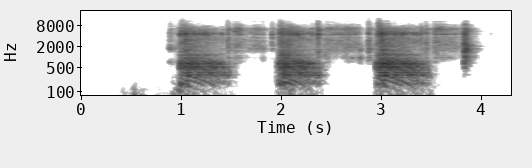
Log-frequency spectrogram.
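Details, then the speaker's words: Husqvarna 435 chainsaw that won't start, with fuel running out of the muffler and spark now showing: three cord pulls, each a harsh rasping burst of about a second that briefly sounds like firing, then dies. Coil or timing fault suspected, not confirmed. "you notice how it it wasn't just a dead pull it kind of sounded like it had sparker at least for the first few revolutions and you know a coil failure isn't always just no spark you could have timing issues or spark just for the first second or so"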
